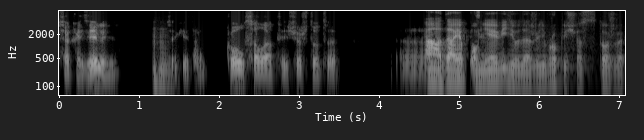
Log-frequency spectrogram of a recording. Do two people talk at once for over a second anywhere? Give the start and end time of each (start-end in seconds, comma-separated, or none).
none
